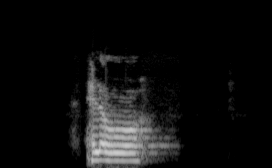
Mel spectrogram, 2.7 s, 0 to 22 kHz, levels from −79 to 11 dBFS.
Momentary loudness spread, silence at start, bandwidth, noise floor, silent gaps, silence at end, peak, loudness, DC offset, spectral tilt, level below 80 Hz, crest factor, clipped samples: 21 LU; 0.85 s; 6 kHz; -84 dBFS; none; 1.2 s; 0 dBFS; -12 LUFS; under 0.1%; -8.5 dB/octave; -64 dBFS; 16 dB; under 0.1%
